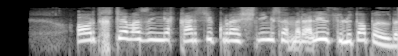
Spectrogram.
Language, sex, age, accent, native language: Uzbek, male, under 19, Farg'ona, Uzbek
